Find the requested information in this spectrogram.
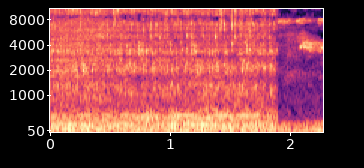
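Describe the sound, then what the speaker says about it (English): Water draining out of a pool through a hose, a steady gushing, splashing flow that continues loudly, then abruptly thins and quiets near the end. "let's drain a bit of the water out so I can replace this inlet hose with a bigger one"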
